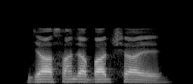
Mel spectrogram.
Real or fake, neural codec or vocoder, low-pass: real; none; 5.4 kHz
